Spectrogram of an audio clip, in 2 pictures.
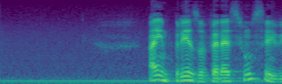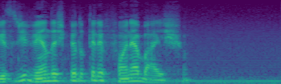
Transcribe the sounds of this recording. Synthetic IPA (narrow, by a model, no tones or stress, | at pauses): ɐẽpɾezɐofeɾɛsɪũseɾvisʊd͡ʒɪvẽnd̪ɐspelʊt̪elefõnɪaba̰jʃʊ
